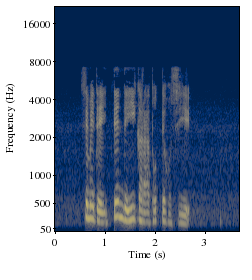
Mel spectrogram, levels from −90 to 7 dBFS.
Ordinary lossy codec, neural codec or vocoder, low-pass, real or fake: MP3, 64 kbps; none; 7.2 kHz; real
